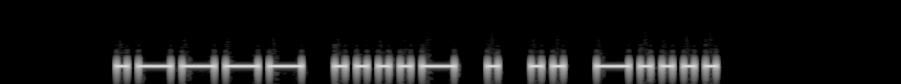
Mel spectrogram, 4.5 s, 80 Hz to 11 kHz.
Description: Morse code, heard as a keyed tone, about 22 wpm, 700 Hz. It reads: 14EI6
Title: Five Challenging Letter-Number Combinations 22wpm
